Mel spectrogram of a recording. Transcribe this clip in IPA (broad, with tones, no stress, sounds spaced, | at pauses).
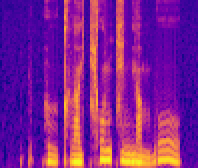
p ɯ˥˩ k̚ h ɯː˩˦ kʰ l a˧ j t͡ɕʰ o˥˩ n t͡ɕ i˧ n j a˩˦ m b oː˥˩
